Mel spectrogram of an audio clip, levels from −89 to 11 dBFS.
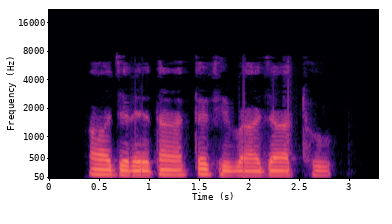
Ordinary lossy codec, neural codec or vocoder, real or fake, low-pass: AAC, 32 kbps; none; real; 7.2 kHz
